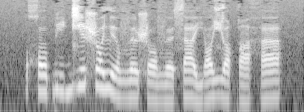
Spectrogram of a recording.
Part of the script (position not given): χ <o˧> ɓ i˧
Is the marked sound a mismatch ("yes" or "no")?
no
